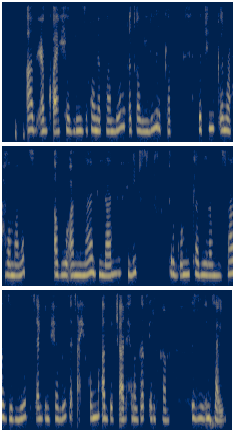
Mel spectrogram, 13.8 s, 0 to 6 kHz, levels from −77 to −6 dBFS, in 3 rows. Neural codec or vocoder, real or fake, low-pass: codec, 16 kHz, 2 kbps, FunCodec, trained on Chinese and English, 25 frames a second; fake; 5.4 kHz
